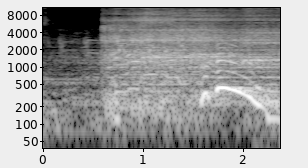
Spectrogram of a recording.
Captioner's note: bursting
